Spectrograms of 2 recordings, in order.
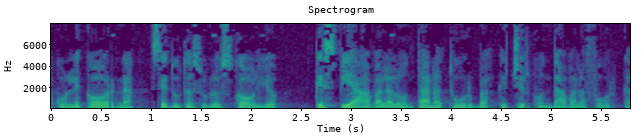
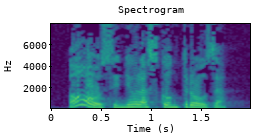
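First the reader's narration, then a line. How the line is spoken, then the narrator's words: Shouted. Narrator (Italian): gridò John Reed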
